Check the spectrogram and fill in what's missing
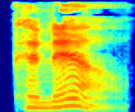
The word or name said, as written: quenelle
